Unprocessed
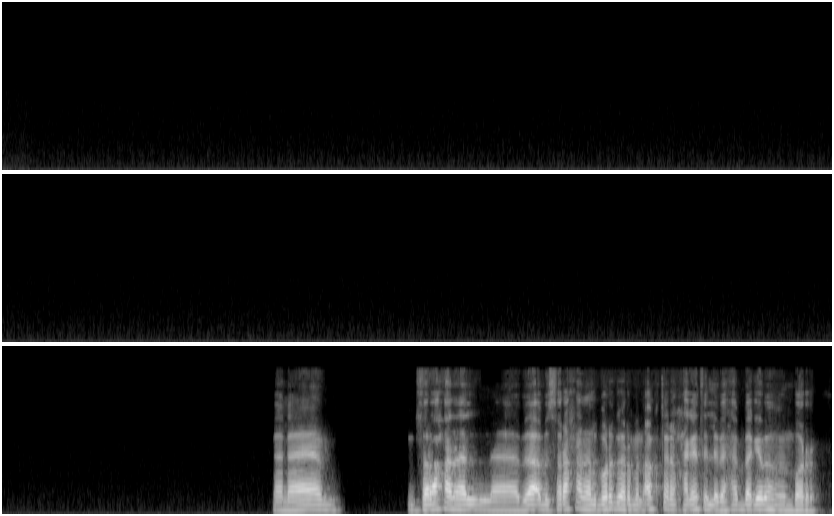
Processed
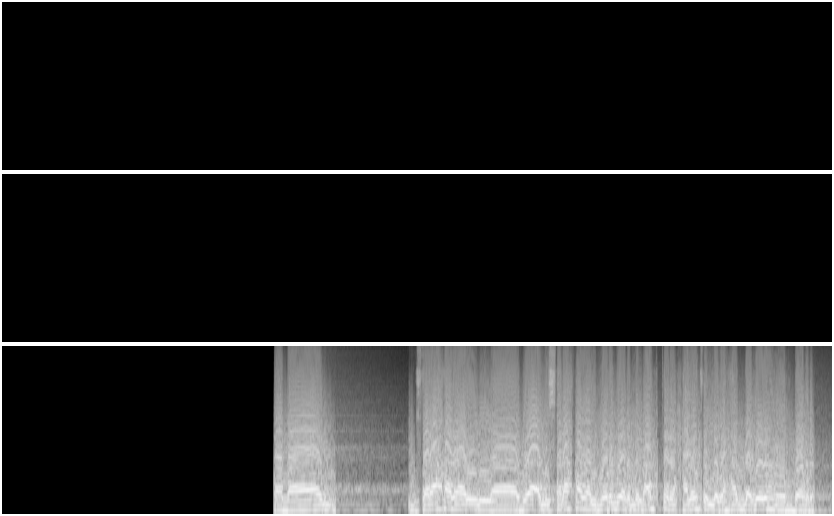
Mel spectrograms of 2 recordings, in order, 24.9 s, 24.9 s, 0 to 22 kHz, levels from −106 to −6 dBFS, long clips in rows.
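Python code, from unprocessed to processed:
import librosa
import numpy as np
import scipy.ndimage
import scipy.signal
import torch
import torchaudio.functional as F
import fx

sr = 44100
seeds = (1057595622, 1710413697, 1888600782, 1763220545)

y = fx.peak_eq(x, sr, hz=3500.0, db=-6.5, octaves=2.0)
y = fx.fuzz(y, sr, gain_db=51.0, gate_db=-44.0)
y = fx.rev_plate(y, sr, seeds[0], rt60_s=4.9, hf_ratio=0.8, predelay_ms=0, drr_db=16.0)
y = F.gain(torch.from_numpy(y), 2.0).numpy()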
